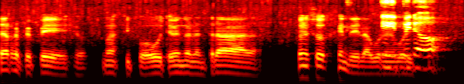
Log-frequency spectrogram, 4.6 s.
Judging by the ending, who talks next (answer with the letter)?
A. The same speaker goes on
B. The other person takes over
B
